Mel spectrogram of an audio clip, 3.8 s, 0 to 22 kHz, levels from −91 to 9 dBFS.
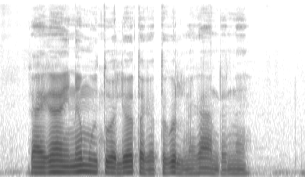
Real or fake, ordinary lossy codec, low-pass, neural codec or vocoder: real; none; 19.8 kHz; none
